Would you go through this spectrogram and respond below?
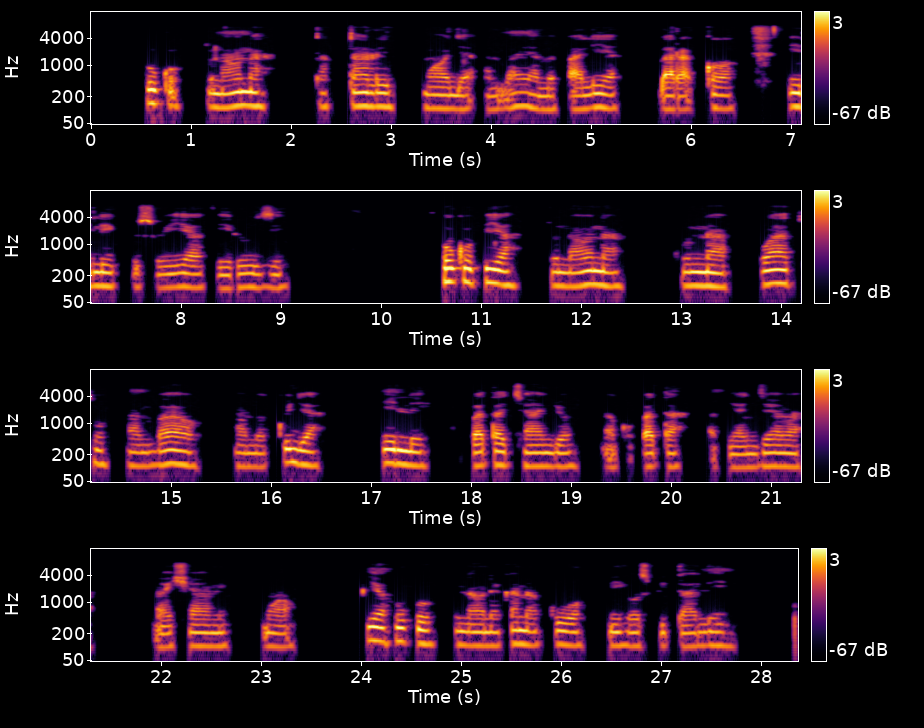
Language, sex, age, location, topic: Swahili, female, 36-49, Nakuru, health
